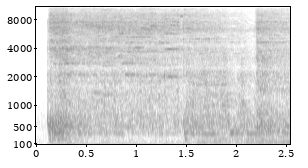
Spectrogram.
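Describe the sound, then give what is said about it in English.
Glass shatters with a sudden loud crash, followed by a long bright spray of tinkling shards; a second burst of breaking glass flares near the end. “In the beginning, it's just glass shatter.”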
